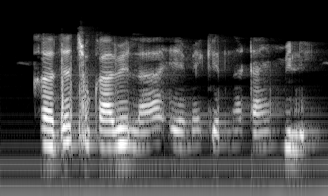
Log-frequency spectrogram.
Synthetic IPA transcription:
kʰɐɾd͡ʑɐt͡ʃʰʊkaːwelaːeːmẽkɪt̪naʈaːɪmːɪli

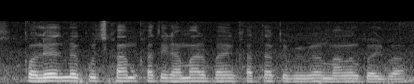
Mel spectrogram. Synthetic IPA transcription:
kɔled͡ʒmekut͡ʃʰkʰamkʰat̪iɾɦəmaɾbɛ̃ŋkʰːat̪akebibɡənmaŋɡəlkəjlba

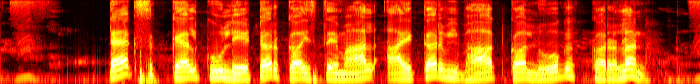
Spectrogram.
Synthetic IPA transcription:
ʈɛːkskɛlkuleːʈəɾkaɪst̪eːmaːlaːjkəɾʋɪbʱaːɡ̚kaloːɡkəɾlən

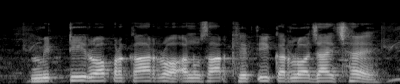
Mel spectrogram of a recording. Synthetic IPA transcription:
mɪʈːiɾɔpɾəkaɾːɔʔənʊsaːɾkʰet̪ikəɾlɔd͡ʒajt͡ʃʰɛ

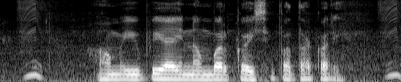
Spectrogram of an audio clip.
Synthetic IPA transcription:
hʌmjupiajnʌmbʌɾkʌjsipʌt̪akʌɾĩ

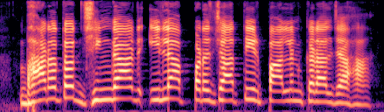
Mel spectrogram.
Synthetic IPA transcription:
bʱaːɾət̪od͡ʒʱɪ̃ŋɡaːɽilaːpəɾəd͡ʒaːt̪iːɾpaːlənkəɾaːld͡ʒaːɦaː

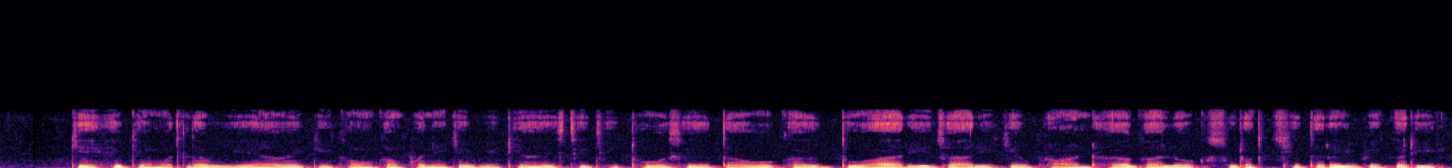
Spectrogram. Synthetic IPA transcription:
keɦekemɐt̪ləbjeɦɐʋekikɐɦũkɐ̃mpənikeʋiːɖijaɪst̪ʰɪt̪ʰiʈʰoːset̪aoːkəɾd̪uaːɾid͡ʒaːɾikebaːɳɖɦɐɡɐloːksʊɾəkʃʰɪt̪ɾɐibekɐɾiː

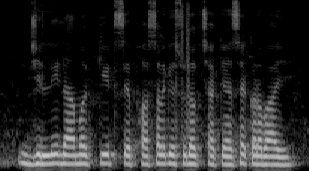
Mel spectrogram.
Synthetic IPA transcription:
d͡ʒilːinaməkːiʈʰsepʰəsəlkesuɾəkt͡ʃʰakɛsekəɾbai

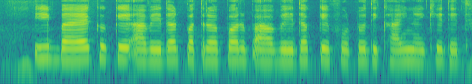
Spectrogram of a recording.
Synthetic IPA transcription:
iːbɛkkːeʔaːʋeːd̪əɽpət̪ɾəpɐɾaːʋeːd̪əkːefʰoːʈod̪ɪkʰaːinɐkʰed̪eːt̪ʰː

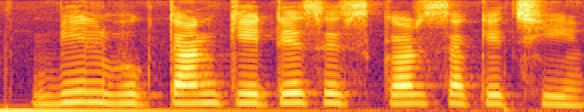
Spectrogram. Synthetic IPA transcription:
bilbʱuɡt̪ankeʈeseskəɾsəkɛt͡ʃʰi

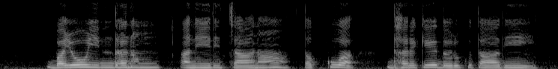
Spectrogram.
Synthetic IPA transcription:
bɐjoːind̪ʱɐnɐm | ɐneːd̪it͡ʃaːnaːt̪ɐkːuʋɐ | d̪ʱɐɾɐkeːd̪oɾukut̪aːd̪i

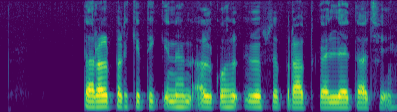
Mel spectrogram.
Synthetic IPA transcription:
t̪əɾəlpɾkit̪ikinɦənə̰lkoɦəlepsẽpɾap̚t̪kəld͡ʒajt̪at͡ʃʰḭ

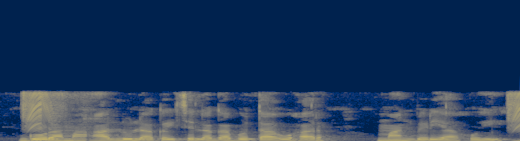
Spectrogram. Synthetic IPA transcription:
ɡoɽamãʔalːulakəjseləɡabot̪aoɦaɾ | manbeɽjahoi

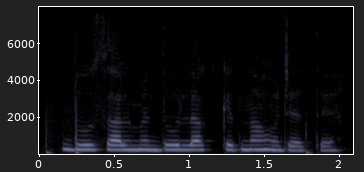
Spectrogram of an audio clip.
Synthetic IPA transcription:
d̪oːsaːlmẽd̪oːlɐkʰkɪt̪naɦod͡ʒaːt̪eɦɛː

